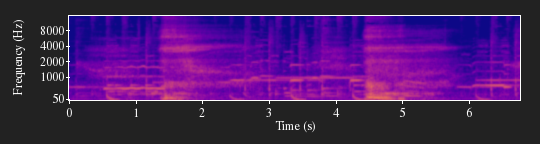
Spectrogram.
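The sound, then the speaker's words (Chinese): Two loud, rasping snores about three seconds apart, each a rough, breathy rumble, heard over a light musical background with no talking. “就在这时，他们又听到了打鼾的声音。”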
